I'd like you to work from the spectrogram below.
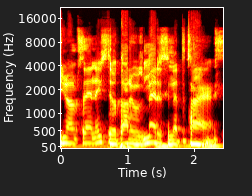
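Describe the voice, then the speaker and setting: A man speaks with an American accent. Noticeable background noise and audible room echo surround him. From Michigan, Battle Creek. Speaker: comedian. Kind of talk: casual chat. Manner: laid-back.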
